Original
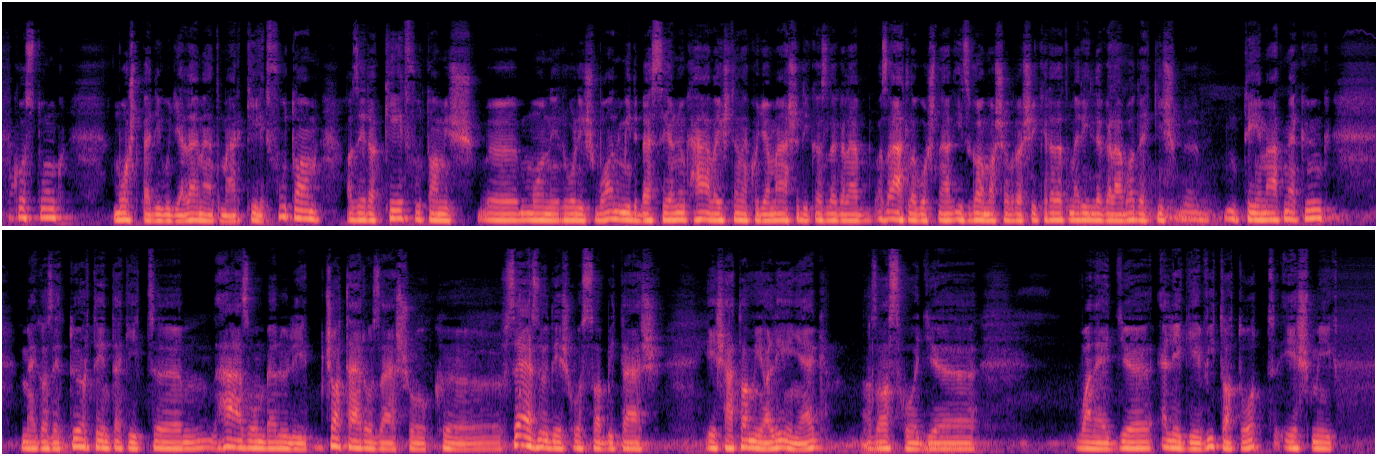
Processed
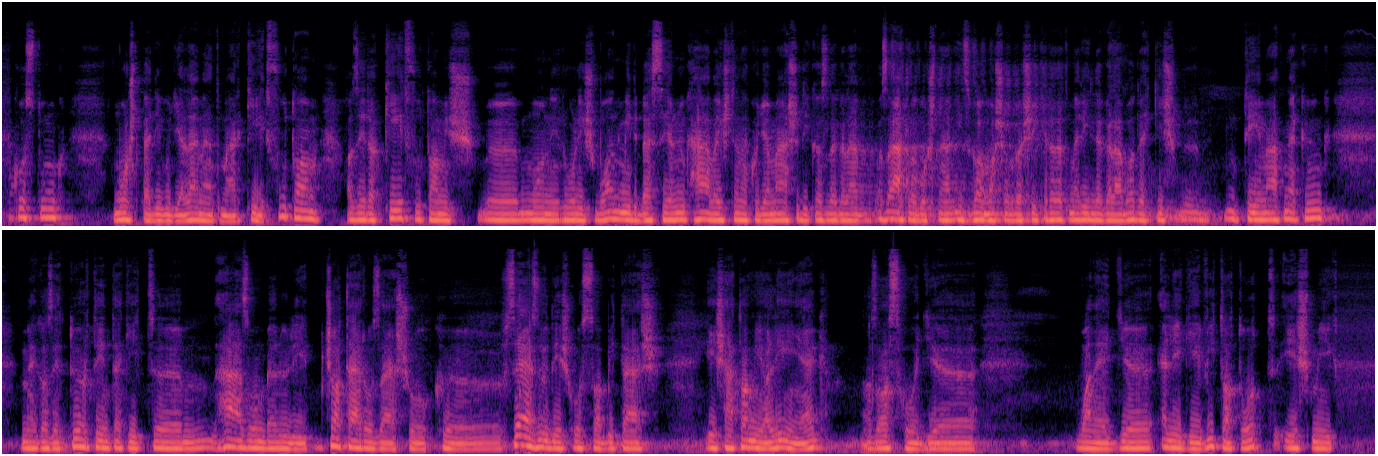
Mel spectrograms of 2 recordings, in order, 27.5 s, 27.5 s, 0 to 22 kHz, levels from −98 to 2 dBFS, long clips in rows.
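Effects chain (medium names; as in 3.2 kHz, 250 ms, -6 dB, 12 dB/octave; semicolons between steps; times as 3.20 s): saturation -20 dBFS, distortion -17 dB; 8.27–10.64 s: modulated delay 84 ms, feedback 64%, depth 51 cents, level -13 dB; trim -4 dB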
